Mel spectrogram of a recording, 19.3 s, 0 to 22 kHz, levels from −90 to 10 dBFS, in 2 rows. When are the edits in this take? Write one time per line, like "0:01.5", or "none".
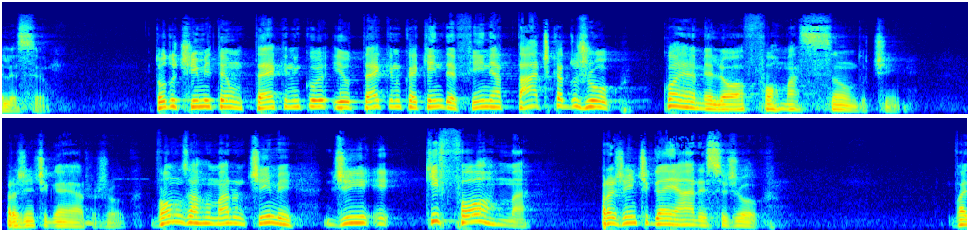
0:06.5
0:11.1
